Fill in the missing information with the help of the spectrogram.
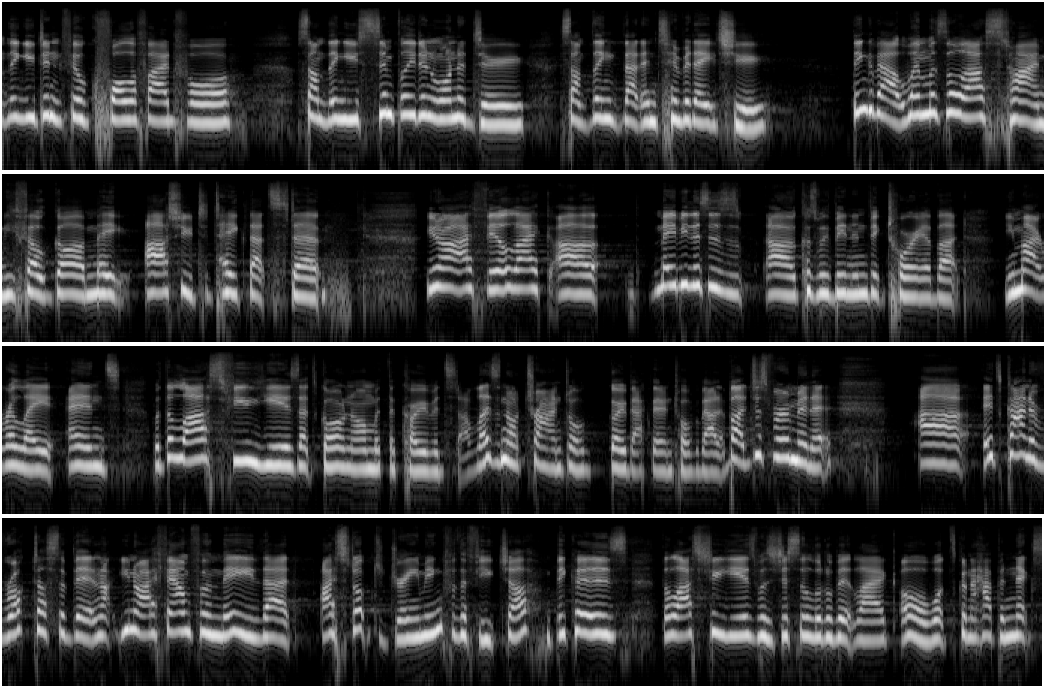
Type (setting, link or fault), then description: setting, large echoing room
